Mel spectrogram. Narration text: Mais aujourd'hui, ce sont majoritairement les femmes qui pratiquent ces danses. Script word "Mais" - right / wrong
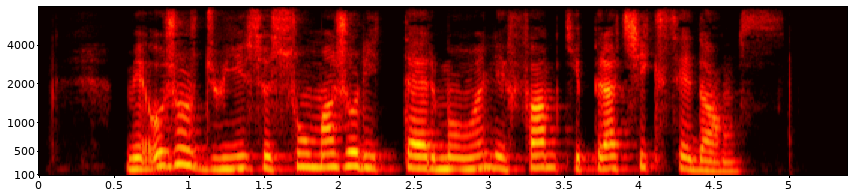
right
